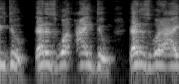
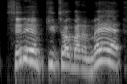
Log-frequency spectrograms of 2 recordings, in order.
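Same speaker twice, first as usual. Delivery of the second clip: usual speaking voice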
